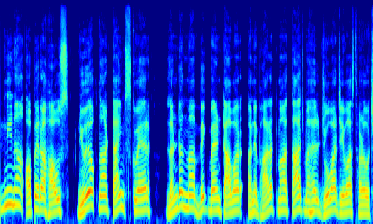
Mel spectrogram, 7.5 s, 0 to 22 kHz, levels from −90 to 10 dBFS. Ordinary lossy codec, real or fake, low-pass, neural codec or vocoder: none; fake; 19.8 kHz; vocoder, 44.1 kHz, 128 mel bands, Pupu-Vocoder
